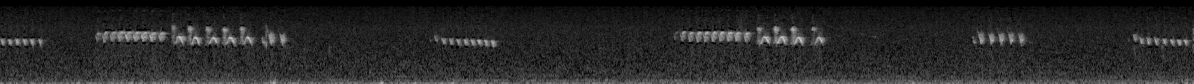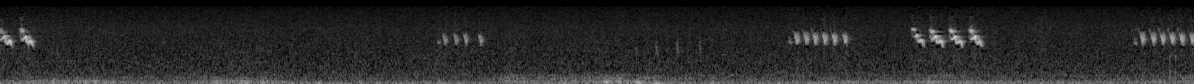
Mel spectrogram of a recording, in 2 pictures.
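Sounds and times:
European greenfinch calling with buzzy notes and twittering: 0.0 - 2.9, 4.3 - 5.0, 6.7 - 8.3, 9.7 - 10.4, 11.3 - 12.3, 19.8 - 21.8, 23.3 - 23.8.

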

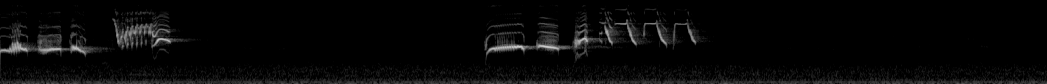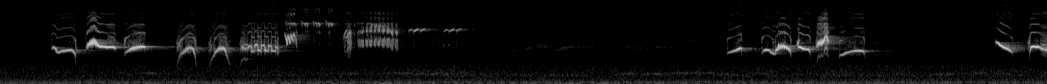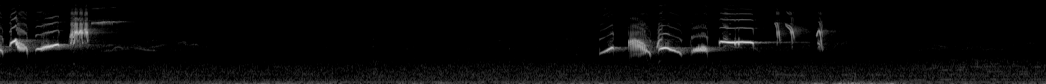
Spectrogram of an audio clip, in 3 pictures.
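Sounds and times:
common blackbird song of fluted whistles: 0.0 - 2.2, 4.8 - 7.2, 11.0 - 19.4, 20.4 - 23.0, 26.9 - 29.6
hissy background: 0.8 - 31.3.

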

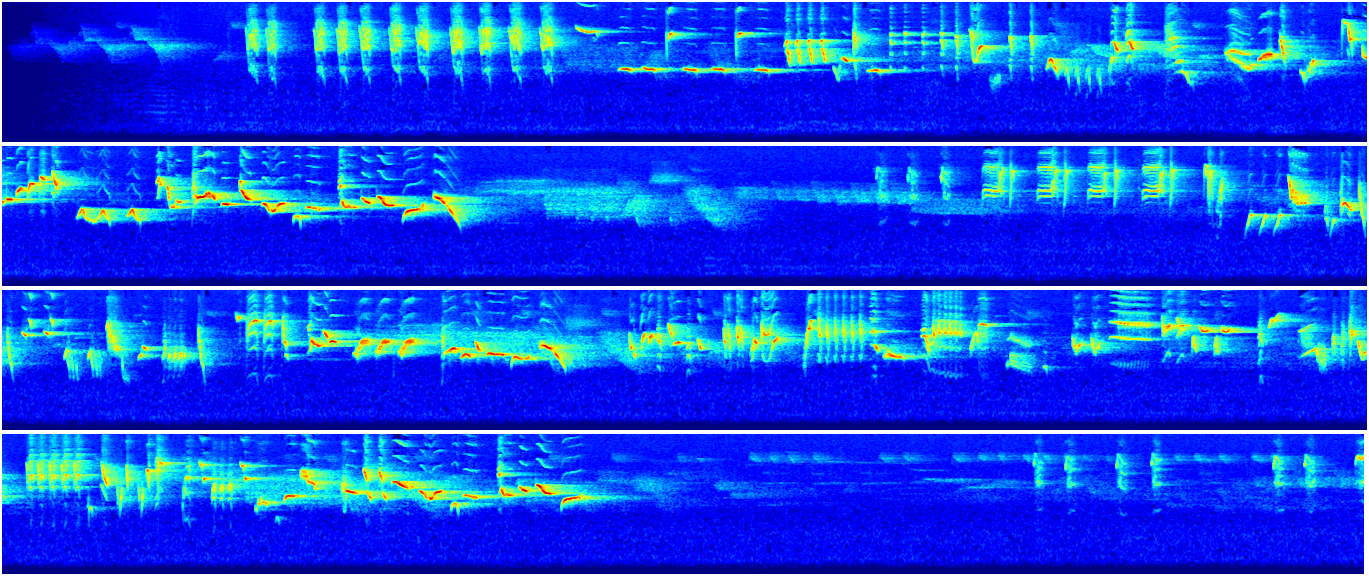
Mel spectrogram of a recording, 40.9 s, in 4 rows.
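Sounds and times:
Eurasian blackcap singing: 1.8 - 13.8, 16.8 - 35.3.

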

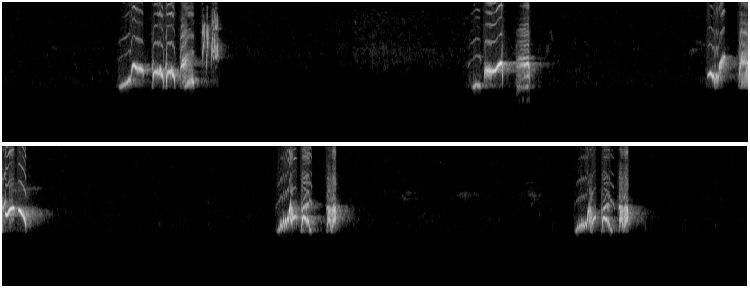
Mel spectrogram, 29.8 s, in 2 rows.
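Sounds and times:
common blackbird whistled song: 2.3 - 4.5, 9.3 - 10.9, 13.8 - 15.8, 20.4 - 21.8, 26.4 - 27.8.

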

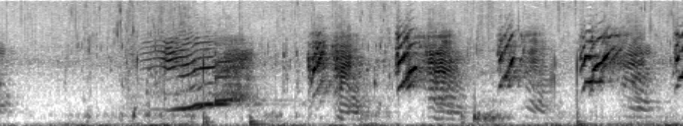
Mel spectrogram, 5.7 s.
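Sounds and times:
humpback whale wailing: 1.2 - 5.6.

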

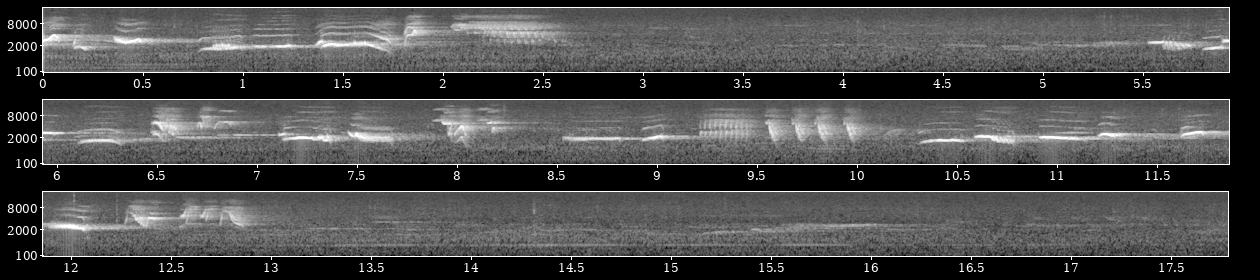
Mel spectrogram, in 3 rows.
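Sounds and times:
common blackbird singing: 0.0 - 2.7, 5.0 - 13.0.

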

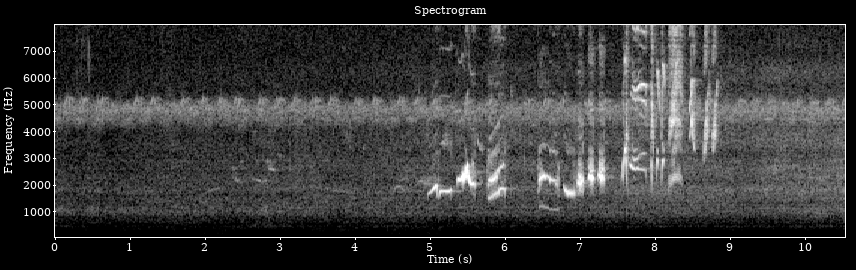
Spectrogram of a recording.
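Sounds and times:
common blackbird singing: 4.6 - 9.0.

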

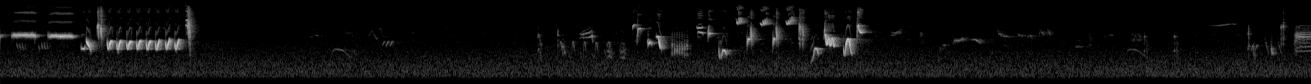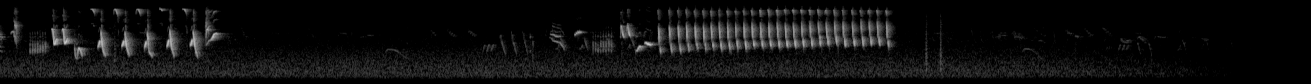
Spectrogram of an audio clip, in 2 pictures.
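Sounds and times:
common nightingale Luscinia megarhynchos song: 0.0 - 26.1.

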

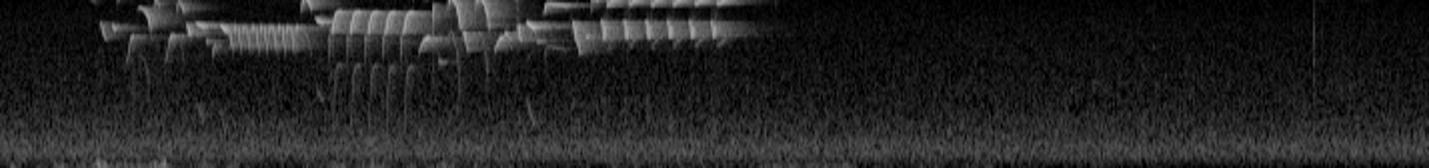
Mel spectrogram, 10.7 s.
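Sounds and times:
low background noise: 0.0 - 10.7
Eurasian wren singing trills: 0.7 - 5.6.

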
